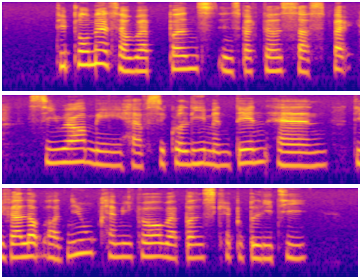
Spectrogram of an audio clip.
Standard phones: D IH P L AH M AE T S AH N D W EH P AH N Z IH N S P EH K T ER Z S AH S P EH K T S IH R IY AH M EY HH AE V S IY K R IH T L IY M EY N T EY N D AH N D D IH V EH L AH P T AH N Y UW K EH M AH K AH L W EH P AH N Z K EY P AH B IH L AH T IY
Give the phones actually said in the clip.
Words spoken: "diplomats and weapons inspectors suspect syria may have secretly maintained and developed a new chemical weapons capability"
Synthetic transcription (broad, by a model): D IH P L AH M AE T S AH N W EH P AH N S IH N S P EH K T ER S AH S P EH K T S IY R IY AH M EY HH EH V S IY K R IH T L IY M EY N T EY N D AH N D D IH V EH L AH P AH N Y UW K EH M AH K AH L W EH P AH N S K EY P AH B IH L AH T IY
